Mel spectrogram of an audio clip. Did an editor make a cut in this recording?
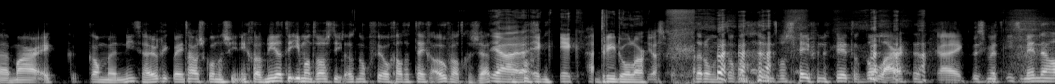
yes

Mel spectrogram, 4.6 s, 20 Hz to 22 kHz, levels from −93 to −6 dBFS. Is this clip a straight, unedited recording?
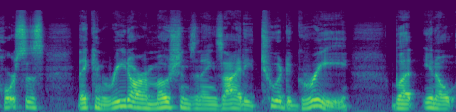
yes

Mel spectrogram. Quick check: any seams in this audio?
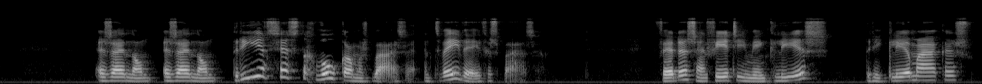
yes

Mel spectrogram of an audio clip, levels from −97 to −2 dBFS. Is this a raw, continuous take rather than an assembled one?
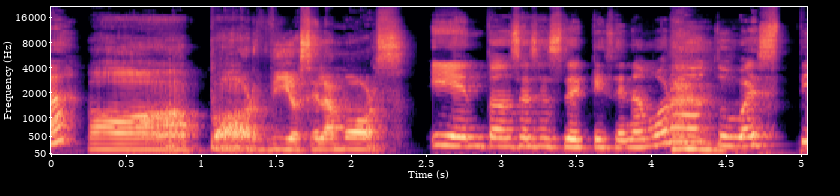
yes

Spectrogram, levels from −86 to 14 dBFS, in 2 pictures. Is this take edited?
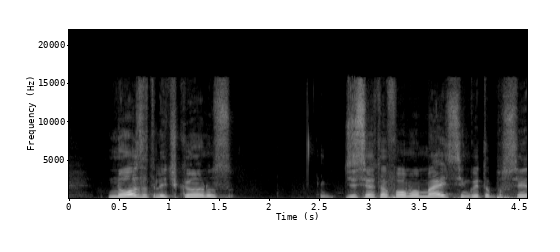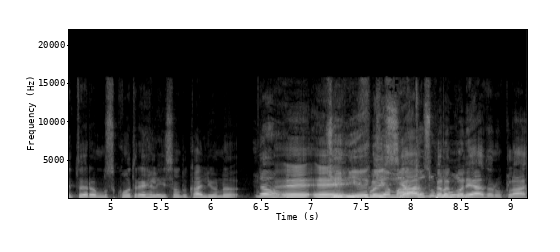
no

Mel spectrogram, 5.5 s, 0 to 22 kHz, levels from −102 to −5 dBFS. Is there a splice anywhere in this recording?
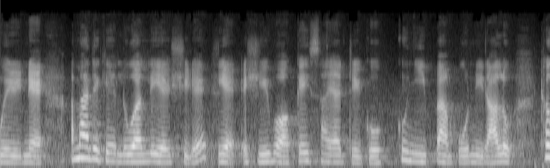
yes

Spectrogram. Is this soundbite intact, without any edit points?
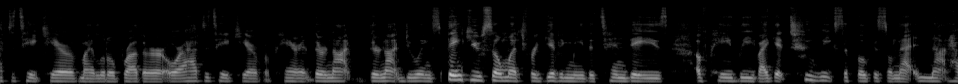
no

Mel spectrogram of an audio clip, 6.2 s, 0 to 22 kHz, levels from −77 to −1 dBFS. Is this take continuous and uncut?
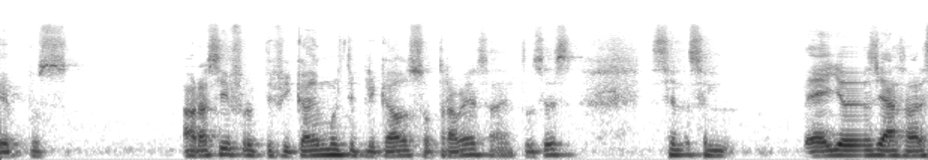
yes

